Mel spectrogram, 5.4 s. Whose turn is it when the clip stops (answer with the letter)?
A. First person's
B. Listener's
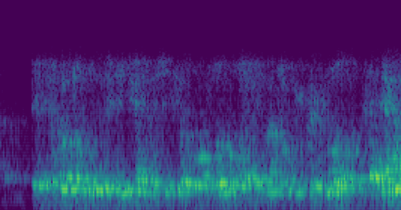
A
